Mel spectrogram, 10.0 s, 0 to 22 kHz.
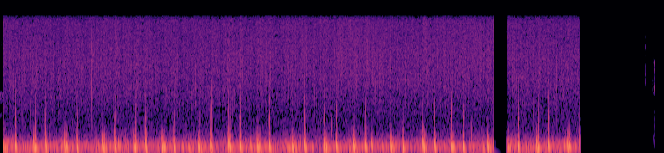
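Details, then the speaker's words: Steady, regular lub-dub heartbeat with crisp first (S1) and second (S2) sounds and no added noises; normal heart sounds, played as a reference in a talk on heart disease in aging dogs and cats. "So S1 is the first heart sound. So that's the lub. S2 is the second heart sound. So that's the dub."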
